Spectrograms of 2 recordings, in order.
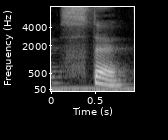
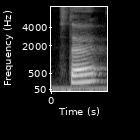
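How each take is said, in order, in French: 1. La fricative est prononcée avec plus de force. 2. L'occlusive est tenue avec plus de force. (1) "au lieu de ste" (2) "ste au lieu de"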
